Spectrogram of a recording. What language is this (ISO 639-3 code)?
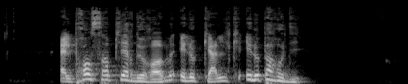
fra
